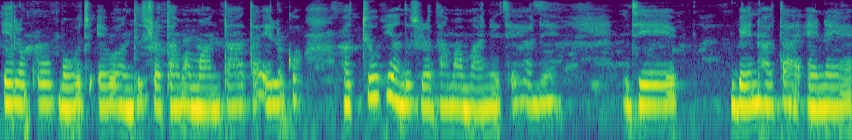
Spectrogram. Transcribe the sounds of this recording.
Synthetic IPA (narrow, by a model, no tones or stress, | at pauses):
elokobəɦud͡ʒeʋoənd̪ʱuʃɾəd̪ʱamãmant̪aɦət̪aelokoɦəd͡ʒubʱiənd̪ʱuʃɾəd̪ʱamãmanet͡ʃʰeəne | d͡ʒe | benɦət̪aʔene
